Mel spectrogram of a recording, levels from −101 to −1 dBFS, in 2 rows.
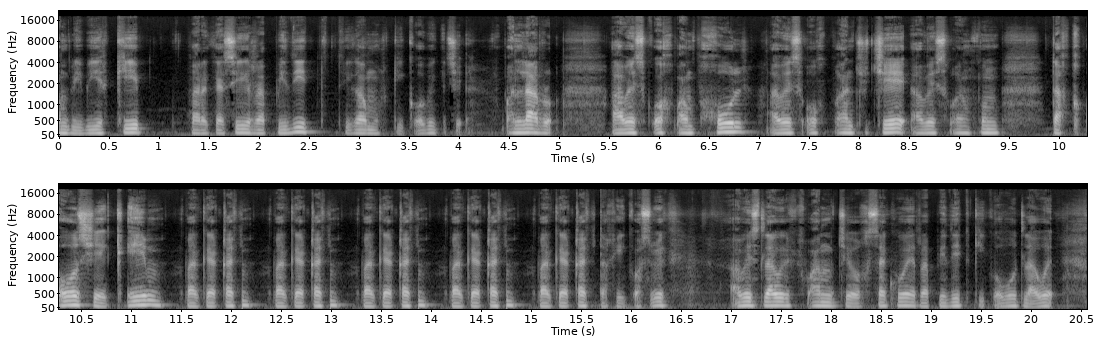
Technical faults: broken-record loop

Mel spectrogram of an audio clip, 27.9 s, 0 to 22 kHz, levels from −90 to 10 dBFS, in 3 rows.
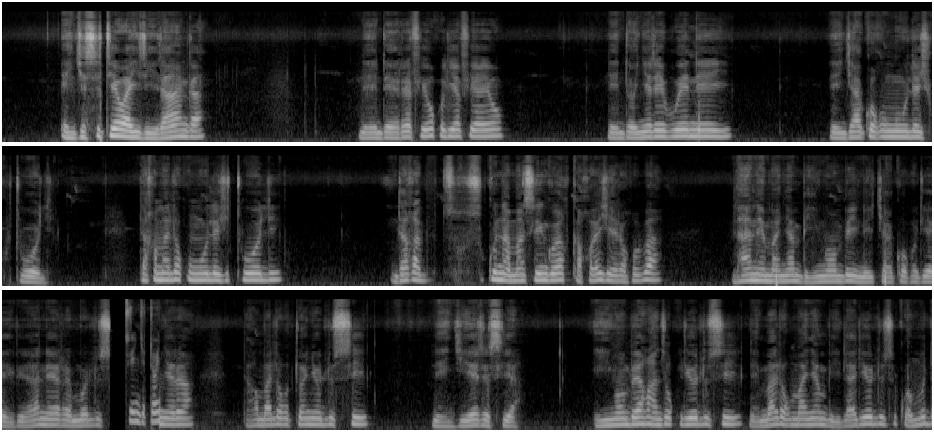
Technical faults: loud pop; playback stall; catch-up at higher speed

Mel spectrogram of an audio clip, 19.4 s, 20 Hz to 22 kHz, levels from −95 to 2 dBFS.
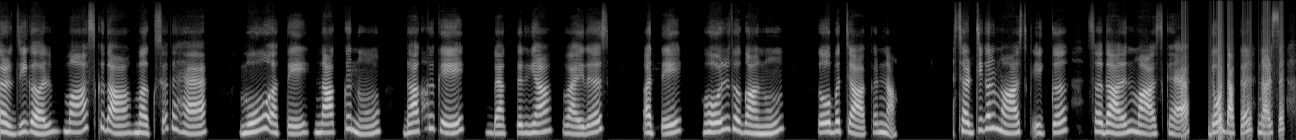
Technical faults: block size mismatch (truncated)

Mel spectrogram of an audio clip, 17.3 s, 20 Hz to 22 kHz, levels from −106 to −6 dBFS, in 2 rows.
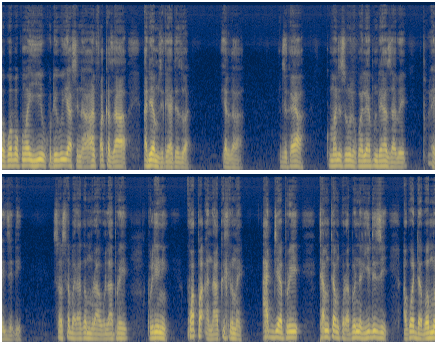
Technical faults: none

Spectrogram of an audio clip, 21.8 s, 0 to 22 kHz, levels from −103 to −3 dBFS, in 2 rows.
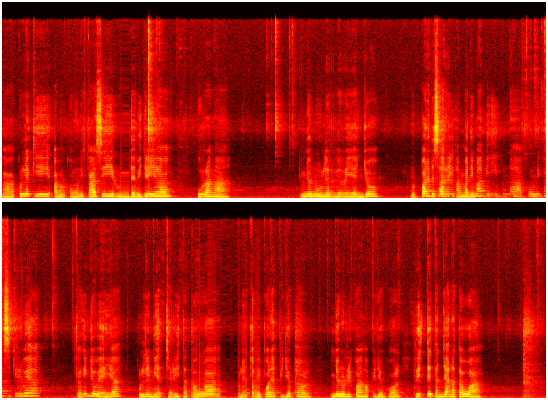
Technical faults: robotic sound from repeated short buffers

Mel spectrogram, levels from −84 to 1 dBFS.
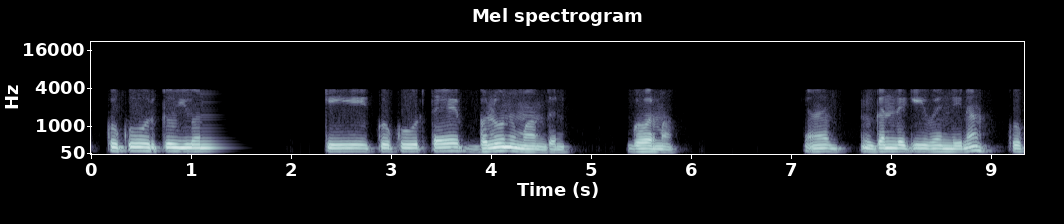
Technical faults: short concealed packet loss; long network dropout

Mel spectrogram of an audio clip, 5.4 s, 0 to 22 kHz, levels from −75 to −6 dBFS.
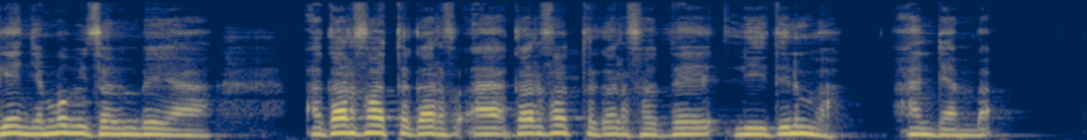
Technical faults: none

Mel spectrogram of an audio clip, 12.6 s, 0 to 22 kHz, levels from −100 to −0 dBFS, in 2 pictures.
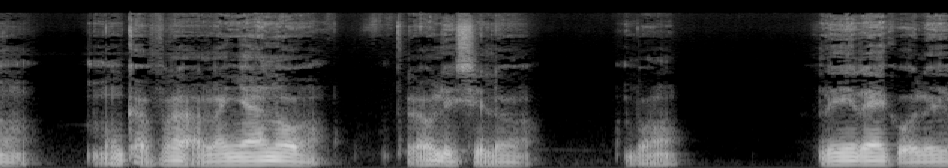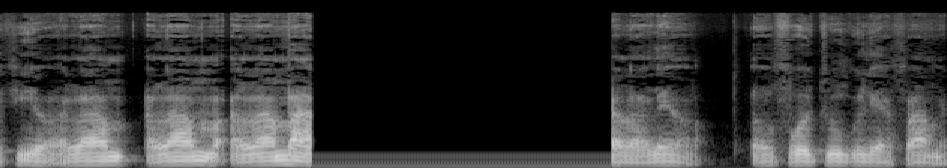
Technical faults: audio dropout to a faint residue

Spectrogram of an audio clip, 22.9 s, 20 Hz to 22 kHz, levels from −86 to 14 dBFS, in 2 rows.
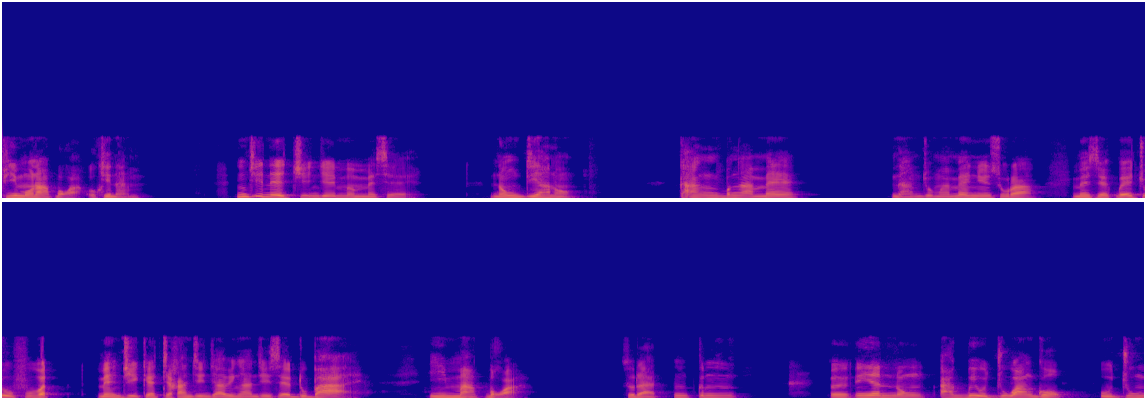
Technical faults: Dolby Digital compression

